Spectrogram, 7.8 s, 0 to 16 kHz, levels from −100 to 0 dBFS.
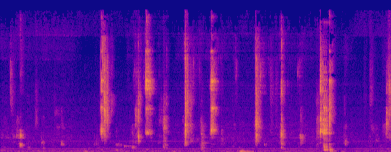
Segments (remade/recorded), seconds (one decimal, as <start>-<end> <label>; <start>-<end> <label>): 0.0-2.6 recorded; 2.6-6.1 remade; 6.1-7.8 recorded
